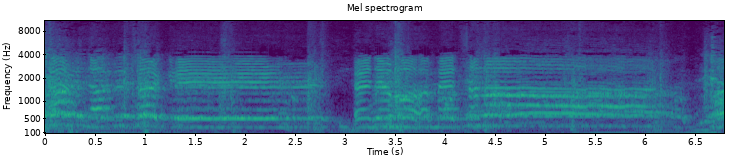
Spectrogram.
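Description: Several men singing a chant together in long held notes, breaking off briefly about three seconds in.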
